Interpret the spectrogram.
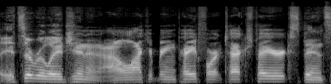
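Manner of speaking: loud, put-on voice parodying Kent; hammed-up mimicry of a preacher's complaint; mocking Kent. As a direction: sneer out his talking point in a silly voice.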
